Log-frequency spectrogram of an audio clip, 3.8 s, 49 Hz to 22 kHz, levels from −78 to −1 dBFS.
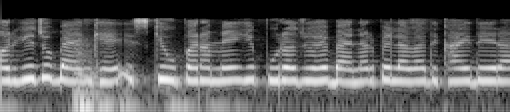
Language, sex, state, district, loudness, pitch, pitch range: Hindi, female, Odisha, Khordha, -14 LUFS, 275 Hz, 265-285 Hz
